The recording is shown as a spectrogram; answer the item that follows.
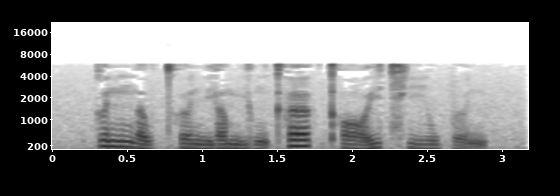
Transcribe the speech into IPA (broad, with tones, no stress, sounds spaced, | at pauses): k ɵ˥ n ŋ ɐ˨˧ w t̪ʰ ɵ˨ n j ɐ˨ m j ʊ˨˩ ŋ t̪ʰ œː˥ k̚ t̪ʰ ɔː˨˥ j t͡sʰ iː˨ w p ɵ˨˩ n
